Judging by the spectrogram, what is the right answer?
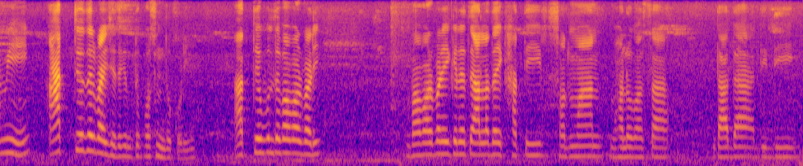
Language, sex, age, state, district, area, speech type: Bengali, female, 45-60, West Bengal, Murshidabad, rural, spontaneous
